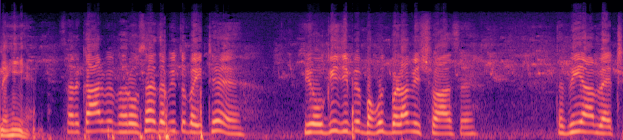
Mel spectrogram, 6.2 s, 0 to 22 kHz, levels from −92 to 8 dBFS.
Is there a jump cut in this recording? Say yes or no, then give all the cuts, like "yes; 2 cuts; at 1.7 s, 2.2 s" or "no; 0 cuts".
no; 0 cuts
